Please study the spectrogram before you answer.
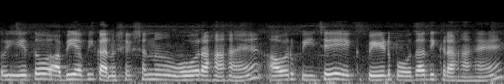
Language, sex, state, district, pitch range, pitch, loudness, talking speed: Hindi, female, Haryana, Charkhi Dadri, 200-225 Hz, 215 Hz, -15 LUFS, 200 wpm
